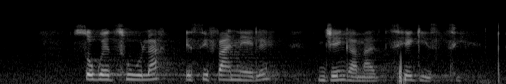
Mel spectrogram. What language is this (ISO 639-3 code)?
zul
